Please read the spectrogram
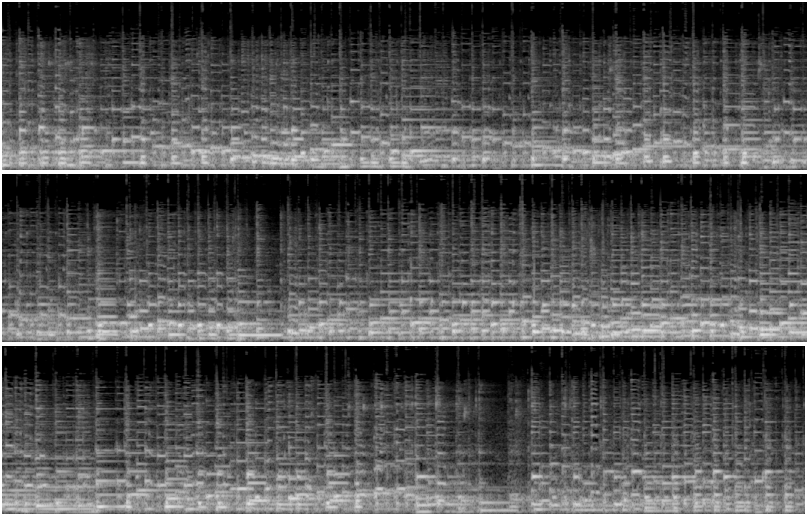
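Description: A ten-string bandolim and a cavaquinho playing an instrumental duet together, with quickly changing plucked notes throughout.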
